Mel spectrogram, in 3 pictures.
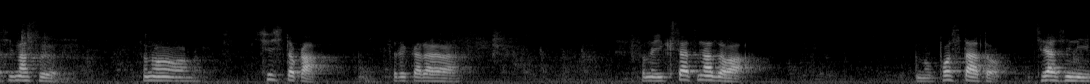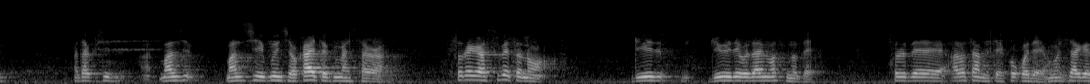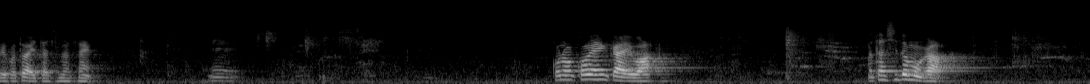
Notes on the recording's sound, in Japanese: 場所：北九州市小倉・毎日会館ホール。北九州小倉にある書店、金榮堂の 創立65周年記念として行われた。暑いなか450名がかけつけた。音源は主催者提供。かなりクリア。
